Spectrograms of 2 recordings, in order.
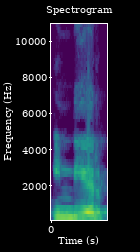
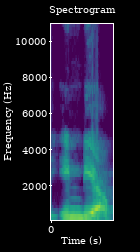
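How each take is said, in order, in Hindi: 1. शब्द के अंत में एक जोड़ी गई r ध्वनि है। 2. शब्द सादे स्वर पर खत्म होता है, r नहीं।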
